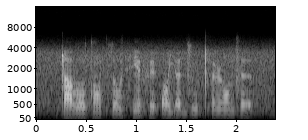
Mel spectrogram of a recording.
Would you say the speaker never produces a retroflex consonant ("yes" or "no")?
no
